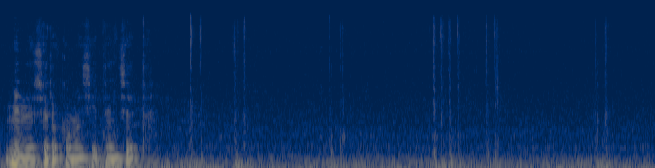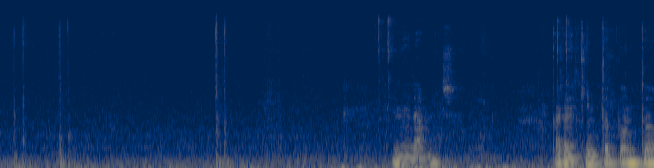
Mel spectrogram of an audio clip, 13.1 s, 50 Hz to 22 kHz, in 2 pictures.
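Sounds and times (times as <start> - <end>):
keyboard keystrokes: 4.3 - 5.0.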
